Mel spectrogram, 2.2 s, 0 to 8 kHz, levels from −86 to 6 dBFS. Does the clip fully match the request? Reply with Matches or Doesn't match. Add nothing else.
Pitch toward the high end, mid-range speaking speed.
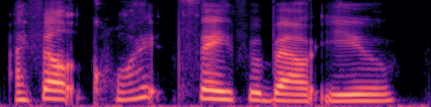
Matches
